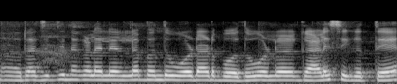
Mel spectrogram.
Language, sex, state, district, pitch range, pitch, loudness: Kannada, female, Karnataka, Mysore, 195-205 Hz, 200 Hz, -13 LUFS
